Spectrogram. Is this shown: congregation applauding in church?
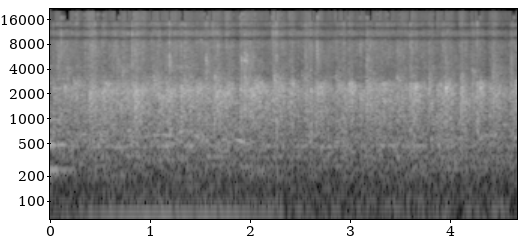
yes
